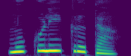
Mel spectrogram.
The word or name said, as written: ಮುಕುಳೀಕೃತ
